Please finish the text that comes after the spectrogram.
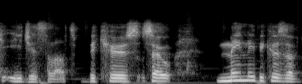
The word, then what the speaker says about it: Aegis: where I do like Aegis. That's how you pronounce it, right? Aegis. Close enough, yeah. On the dual vowel, it's usually the second vowel that gets the hard sound.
